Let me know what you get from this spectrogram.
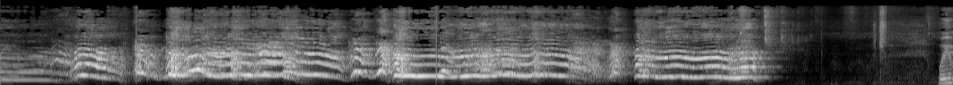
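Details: Alaskan Malamutes at home, two snow dogs, howling and 'talking' in long wavering tonal calls that rise and fall, several overlapping, lasting nearly eight seconds before a pause; a brief human voice at the end.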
